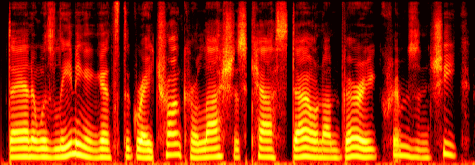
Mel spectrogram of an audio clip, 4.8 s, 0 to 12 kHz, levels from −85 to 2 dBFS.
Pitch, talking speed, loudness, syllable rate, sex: 175 Hz, 190 wpm, -17 LUFS, 4.6 syllables/s, female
